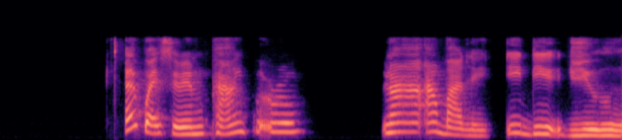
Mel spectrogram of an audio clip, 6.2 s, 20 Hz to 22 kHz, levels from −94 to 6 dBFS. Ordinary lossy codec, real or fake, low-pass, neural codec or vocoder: AAC, 48 kbps; fake; 7.2 kHz; autoencoder, 22.05 kHz, a latent of 192 numbers a frame, VITS, trained on one speaker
